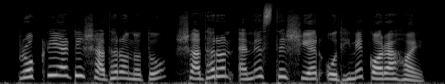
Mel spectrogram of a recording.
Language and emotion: Bengali, neutral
